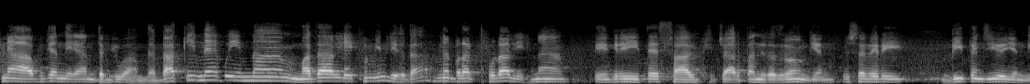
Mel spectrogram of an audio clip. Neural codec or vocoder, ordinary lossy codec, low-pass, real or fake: codec, 16 kHz, 1 kbps, X-Codec, HuBERT features, trained on general audio; none; none; fake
